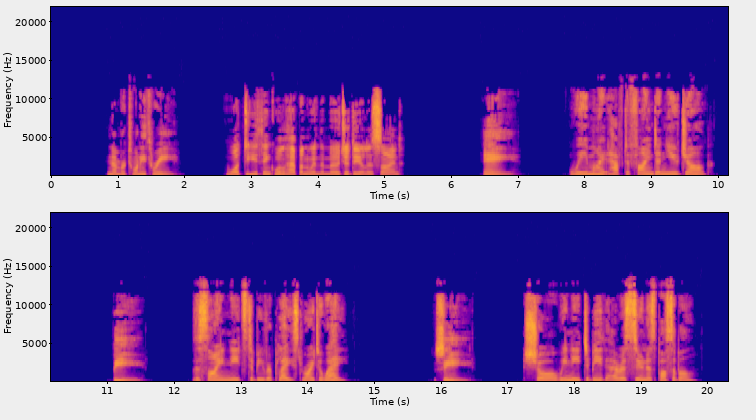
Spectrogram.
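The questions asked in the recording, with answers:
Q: What do you think will happen when the merger deal is signed?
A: A: We might have to find a new job.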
